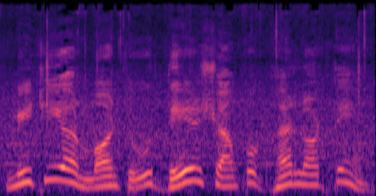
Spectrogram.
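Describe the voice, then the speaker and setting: Male narrator for cartoon tales: fairly high voice, very varied intonation, scripted storytelling. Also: animated, unhurried, background noise.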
